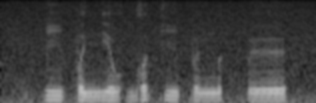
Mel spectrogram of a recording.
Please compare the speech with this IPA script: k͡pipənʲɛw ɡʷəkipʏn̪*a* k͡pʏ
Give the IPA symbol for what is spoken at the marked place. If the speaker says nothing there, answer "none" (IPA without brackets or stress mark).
ə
